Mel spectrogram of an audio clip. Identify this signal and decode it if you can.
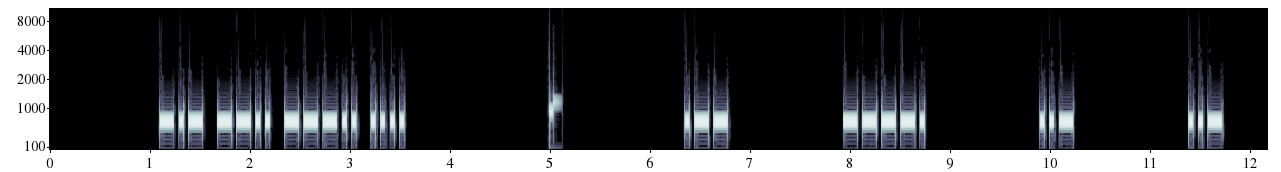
Morse code, heard as a keyed tone, about 25 wpm, spaced as for 11 wpm, 700 Hz. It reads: KZ8H W9UU
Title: USA Call Signs - 4 Characters - 8x Character Spacing - 25wpm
